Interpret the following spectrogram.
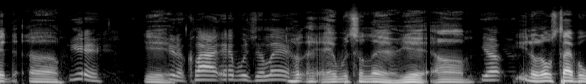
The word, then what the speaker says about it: Edwards-Helaire: Edwards-Helaire, yeah.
